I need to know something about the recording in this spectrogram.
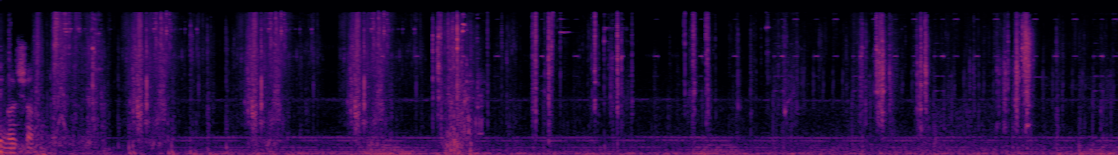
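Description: Footsteps thud quickly across the ground.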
